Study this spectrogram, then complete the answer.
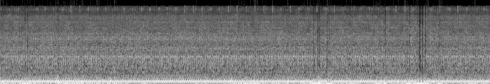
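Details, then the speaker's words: Petrol engine idling after cylinder 1 misfire investigation: steady low hum, hissing no longer heard; owner suspects the injector was leaking a tiny mist. "i don't know it's better to me i don't hear the hissing at all"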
